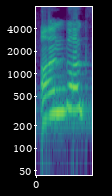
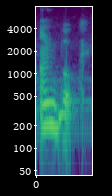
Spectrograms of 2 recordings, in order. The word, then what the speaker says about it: Onbook: Wait, did I say Onbok? I meant Onbook. I keep reading it as Onbok for some reason. Onbook is how you say it.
